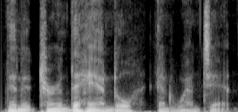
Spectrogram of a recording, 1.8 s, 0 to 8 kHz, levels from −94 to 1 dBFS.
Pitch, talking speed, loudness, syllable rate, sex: 100 Hz, 270 wpm, -20 LUFS, 6.7 syllables/s, male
